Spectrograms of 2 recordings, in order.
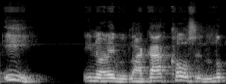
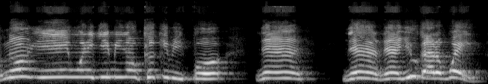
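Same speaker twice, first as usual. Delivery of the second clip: put-on taunting kid; 11 semitones higher than usual. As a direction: make him wait, smugly. Friend turns the tables.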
